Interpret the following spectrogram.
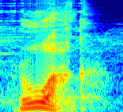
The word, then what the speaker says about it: ruach: Kata dalam bahasa Ibraninya adalah ruach. Ruach? Ya, benar. Tenggorokan kita harus benar-benar bersih di akhir pengucapan.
